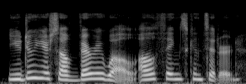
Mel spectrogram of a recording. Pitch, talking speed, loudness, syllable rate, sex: 235 Hz, 195 wpm, -18 LUFS, 5.7 syllables/s, female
